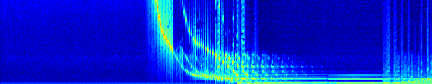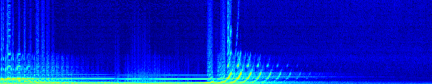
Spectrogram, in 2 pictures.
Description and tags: sound fx
sounds that were created during a mixing session. I cut out my favorite samples.
filter, echo, delay, sweep, effect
